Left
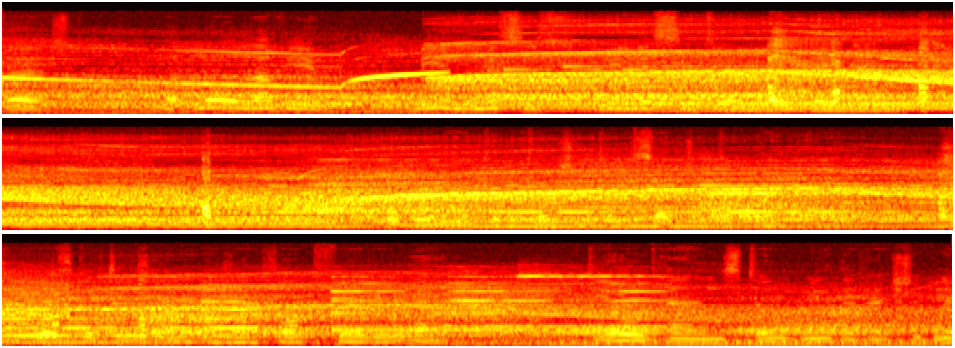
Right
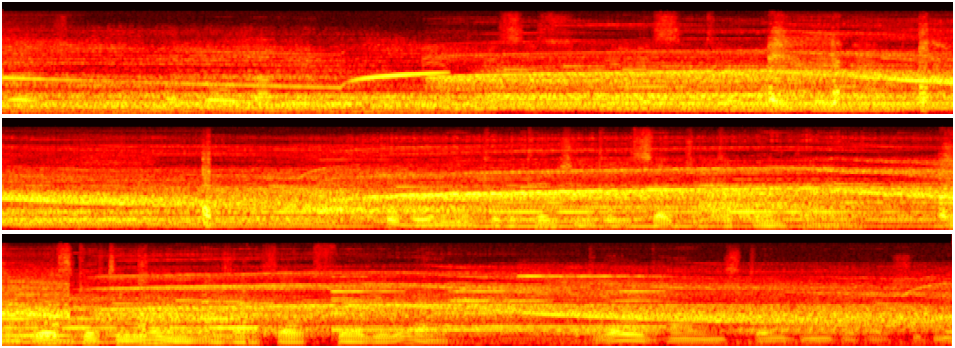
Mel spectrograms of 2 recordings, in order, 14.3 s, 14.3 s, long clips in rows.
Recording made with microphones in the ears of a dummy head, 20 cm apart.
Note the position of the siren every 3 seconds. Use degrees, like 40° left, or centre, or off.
50° left, 20° left, 30° right, 60° right, 70° right.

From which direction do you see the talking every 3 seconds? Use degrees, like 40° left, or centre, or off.
20° left, 10° left, 10° right, 20° right, 20° left.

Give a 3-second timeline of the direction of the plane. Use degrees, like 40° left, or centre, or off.
30° right, centre, 20° left, 40° left, 50° left.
